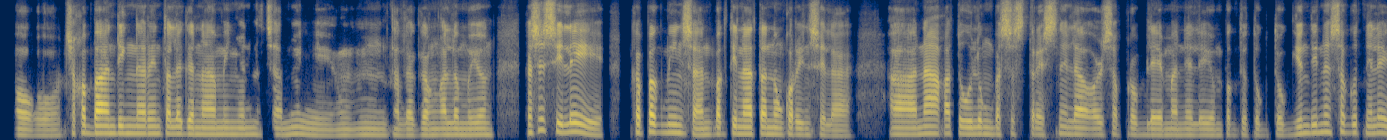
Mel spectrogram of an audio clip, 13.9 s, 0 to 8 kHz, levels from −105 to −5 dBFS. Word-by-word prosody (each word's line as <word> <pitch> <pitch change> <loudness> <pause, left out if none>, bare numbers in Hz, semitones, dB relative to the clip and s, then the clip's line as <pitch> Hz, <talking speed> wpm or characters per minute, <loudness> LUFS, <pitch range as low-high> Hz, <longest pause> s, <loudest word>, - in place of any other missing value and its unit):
Oo, 115 -1 -4
'tsaka 165 +7 -1
bonding 155 0 +6
na 150 0 +1
rin 150 -1 -3
talaga 145 -2 +1
namin 135 0 -2
yun 135 - -8 0.2
sa 130 -2 0
ano, 140 +3 -8 0.2
eh 115 -1 -9
mm. 120 +1 -10
Talagang 120 +1 -4
alam 125 0 -1
mo 125 0 -5
yun. 130 0 -2 0.3
Kasi 200 +7 +6
sila, 185 -3 +6
eh, 140 -11 +3 0.2
kapag 175 +1 +2
minsan 140 -7 +2
'pag 135 +1 -1
tinatanong 145 -2 +3
ko 135 - 0
rin 125 -1 -4
sila, 110 -4 -1 0.4
ah, 135 -1 +2
nakakatulong 145 -1 0
ba 135 - 0
sa - - +6
stress 130 -1 +2
nila 140 -3 -1
or 130 - -3
sa 130 +2 +1
problema 125 -1 -5
nila 120 0 -6
yung 120 +1 -12
pagtutugtog, 120 0 -11
yun 150 +5 -1
din 170 +2 -4
ang 180 - -2
sagot 170 -1 0
nila, 155 +1 -3
135 Hz, 185 wpm, -24 LUFS, 120-150 Hz, 0.4 s, bonding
